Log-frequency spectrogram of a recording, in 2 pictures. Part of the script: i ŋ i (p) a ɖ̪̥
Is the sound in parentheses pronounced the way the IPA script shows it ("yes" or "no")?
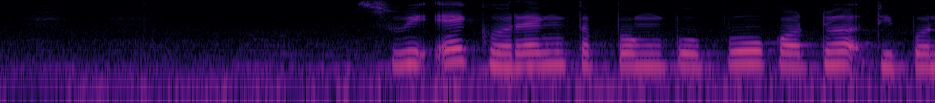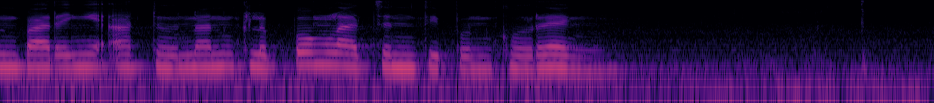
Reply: no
